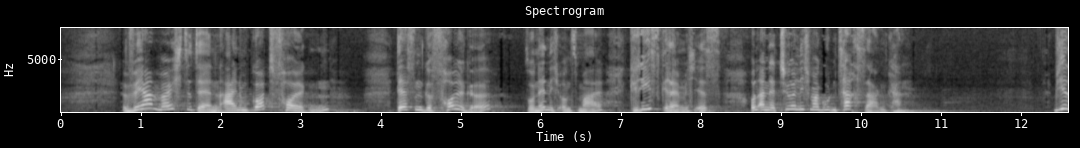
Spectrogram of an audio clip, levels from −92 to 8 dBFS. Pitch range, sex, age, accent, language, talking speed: 185-280 Hz, female, 40-59, German, German, 125 wpm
